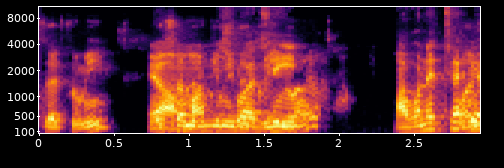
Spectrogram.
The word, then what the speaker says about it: Mon Choisi: You can pronounce that for me. Yeah, Mon Choisi.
